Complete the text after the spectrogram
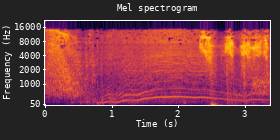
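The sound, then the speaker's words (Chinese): A car engine revs as the vehicle drives off in a comic chase scene, its droning tone climbing in pitch and then holding steady, loud and alone, with a brief knock partway through. “开车走人了， 追他！”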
